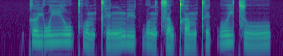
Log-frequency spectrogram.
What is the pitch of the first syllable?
high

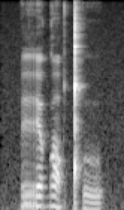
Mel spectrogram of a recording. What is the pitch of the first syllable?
high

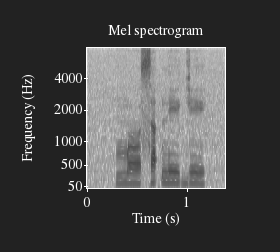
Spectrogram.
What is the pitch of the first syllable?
low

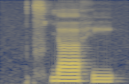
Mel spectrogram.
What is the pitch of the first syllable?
high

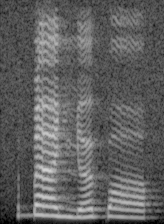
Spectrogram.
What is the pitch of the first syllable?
falling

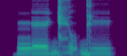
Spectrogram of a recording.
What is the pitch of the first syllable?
low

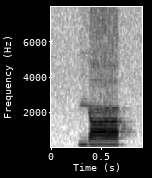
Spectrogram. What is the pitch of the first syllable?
high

